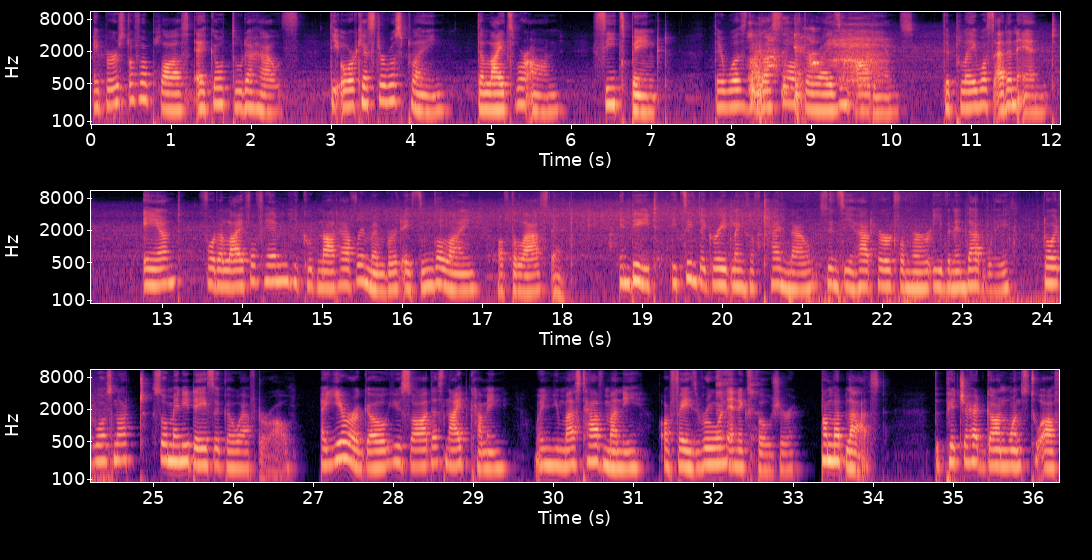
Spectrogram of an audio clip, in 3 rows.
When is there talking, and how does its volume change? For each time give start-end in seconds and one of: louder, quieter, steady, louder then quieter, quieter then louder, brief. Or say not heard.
0.0-36.2 steady.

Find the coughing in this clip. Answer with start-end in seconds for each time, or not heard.
8.2-10.0, 32.0-32.7.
